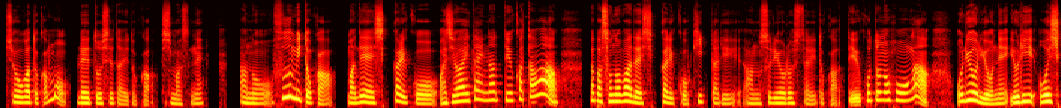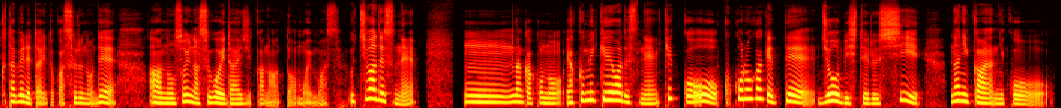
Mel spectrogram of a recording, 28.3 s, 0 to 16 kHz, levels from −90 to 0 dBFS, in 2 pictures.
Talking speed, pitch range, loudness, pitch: 340 characters per minute, 170-240 Hz, -23 LUFS, 195 Hz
